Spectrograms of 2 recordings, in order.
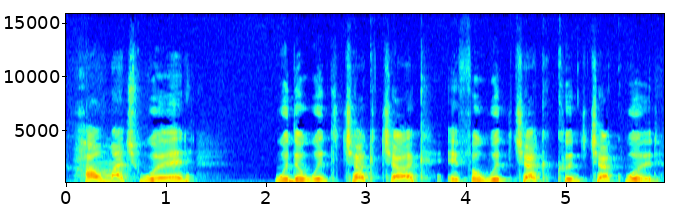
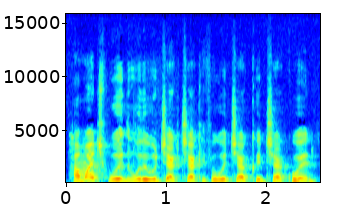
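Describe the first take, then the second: First: It is said at an ordinary, careful pace. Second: It is said rapidly, with words run together.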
